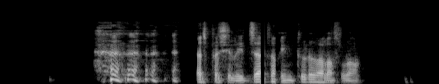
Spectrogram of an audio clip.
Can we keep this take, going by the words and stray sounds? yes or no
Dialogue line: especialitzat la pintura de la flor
no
